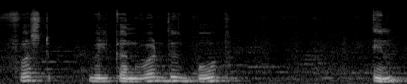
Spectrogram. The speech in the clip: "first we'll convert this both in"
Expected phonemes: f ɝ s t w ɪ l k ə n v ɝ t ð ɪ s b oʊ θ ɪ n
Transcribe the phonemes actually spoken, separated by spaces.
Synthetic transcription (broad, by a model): f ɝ s t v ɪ l k ə n v ɝ t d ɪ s b oʊ t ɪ n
